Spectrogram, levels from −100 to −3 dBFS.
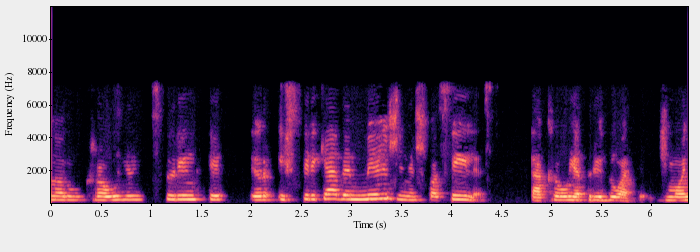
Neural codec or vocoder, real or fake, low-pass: none; real; 7.2 kHz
